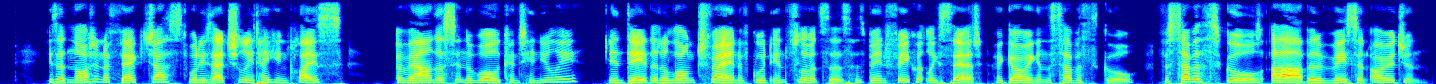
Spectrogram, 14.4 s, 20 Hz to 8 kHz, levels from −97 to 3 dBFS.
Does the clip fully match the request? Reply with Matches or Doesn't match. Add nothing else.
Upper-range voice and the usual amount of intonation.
Doesn't match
